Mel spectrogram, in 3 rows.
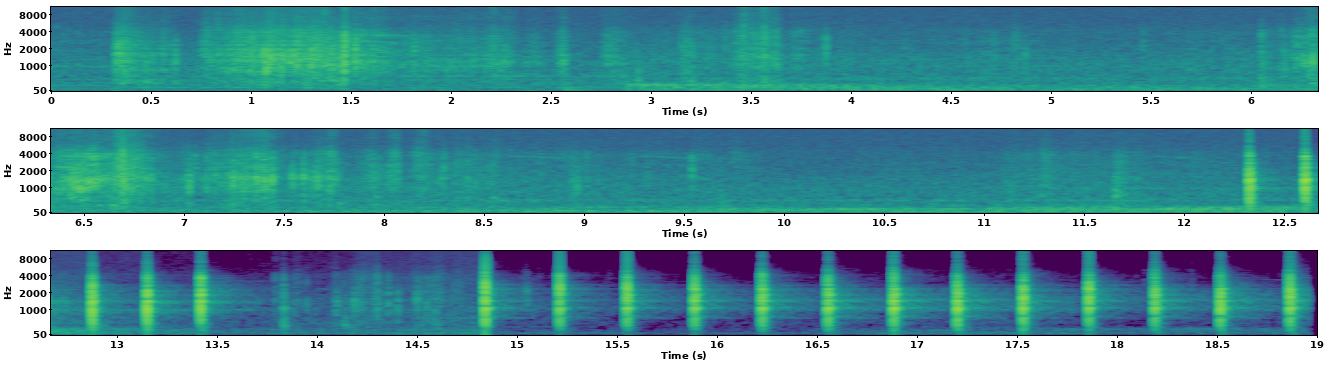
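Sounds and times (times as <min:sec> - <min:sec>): crunching and rustling: 0:00.0 - 0:10.0, 0:13.8 - 0:14.9.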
